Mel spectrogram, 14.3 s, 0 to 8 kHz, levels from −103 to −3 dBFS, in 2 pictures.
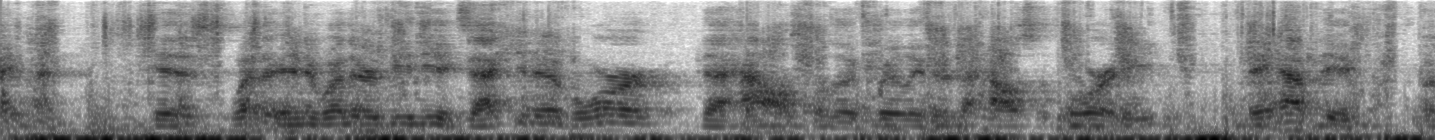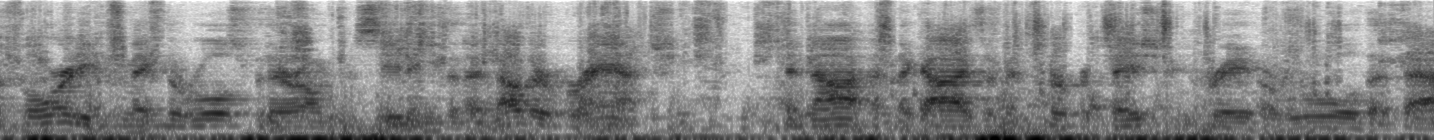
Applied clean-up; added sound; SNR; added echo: neural separator model SepFormer DNS4.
